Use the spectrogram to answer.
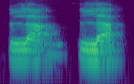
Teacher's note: Ketika mengucapkan huruf lam, itu keluar napasnya itu bukan di tengah, la, tapi di samping, la. Bisa diletakkan jarinya seperti ini di tengah, la. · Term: inhiraf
